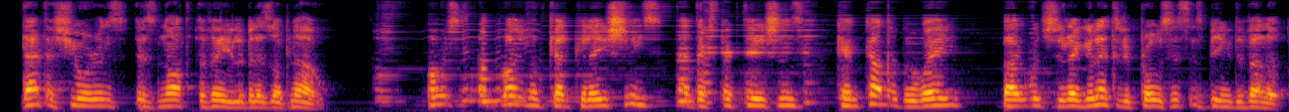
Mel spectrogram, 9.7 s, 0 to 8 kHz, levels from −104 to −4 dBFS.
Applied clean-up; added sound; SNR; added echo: neural mask model DeepFilterNet 3.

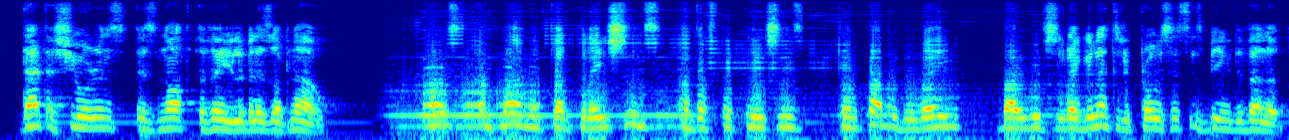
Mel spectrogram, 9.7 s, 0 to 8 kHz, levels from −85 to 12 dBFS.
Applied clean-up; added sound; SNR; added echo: neural separator model SepFormer DNS4.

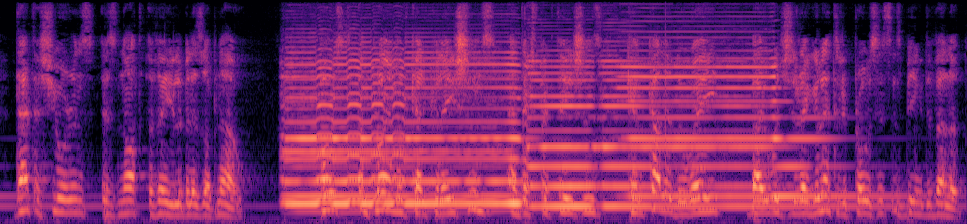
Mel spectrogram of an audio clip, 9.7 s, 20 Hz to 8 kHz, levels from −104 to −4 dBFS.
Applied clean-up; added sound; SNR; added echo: none; Bowed string instrument; -3 dB; reverberation time 0.4 s.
